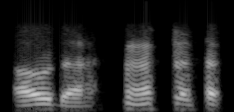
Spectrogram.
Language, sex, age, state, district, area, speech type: Kannada, male, 30-45, Karnataka, Udupi, rural, conversation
